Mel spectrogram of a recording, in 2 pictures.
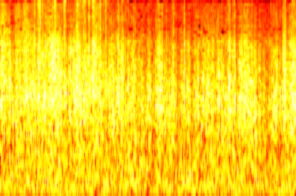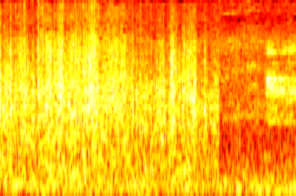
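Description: Steady rush of wind and running noise from a moving train, with wind on the microphone. About five seconds in it cuts off abruptly to a quieter low hum with a few short high tones.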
